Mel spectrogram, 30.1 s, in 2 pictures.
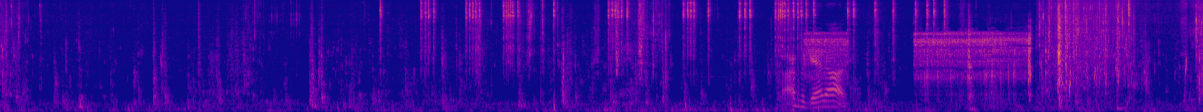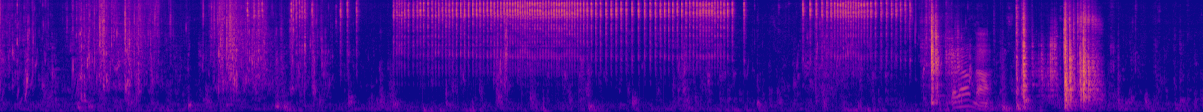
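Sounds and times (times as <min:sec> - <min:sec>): splashing water: 0:02.8 - 0:26.6.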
